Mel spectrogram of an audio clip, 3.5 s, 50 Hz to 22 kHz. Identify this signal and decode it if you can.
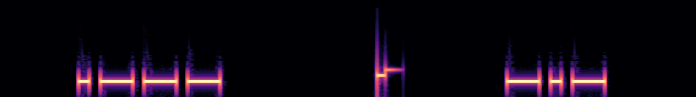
Morse code, heard as a keyed tone, about 22 wpm, 700 Hz. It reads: J K
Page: This rapid-fire timing is geared to push your ICR (Instant Character Recognition) skills.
